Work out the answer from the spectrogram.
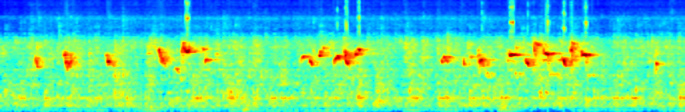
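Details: Sooty-headed bulbul song for coaxing other bulbuls to sing; scattered bubbly notes at first, then a denser burst of warbled whistles near the end, with faint low hum and hiss.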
